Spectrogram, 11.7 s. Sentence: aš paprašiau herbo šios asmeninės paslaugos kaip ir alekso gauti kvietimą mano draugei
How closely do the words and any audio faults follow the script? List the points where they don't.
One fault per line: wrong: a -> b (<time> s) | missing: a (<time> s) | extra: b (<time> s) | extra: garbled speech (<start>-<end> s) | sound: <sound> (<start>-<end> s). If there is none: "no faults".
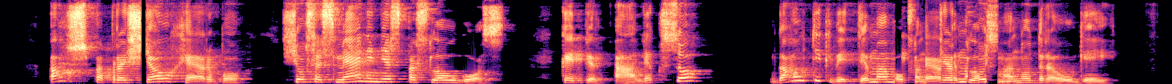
sound: dropout (1.4-1.5 s)
extra: garbled speech (9.0-10.0 s)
